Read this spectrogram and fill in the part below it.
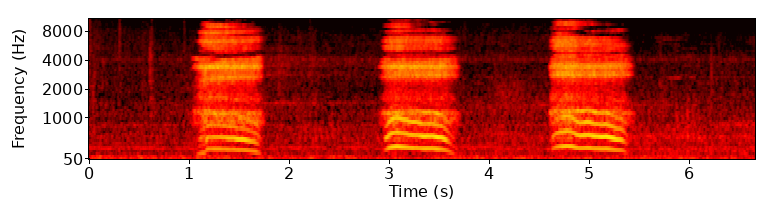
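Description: A young woman speaks through a microphone in short, drawn-out calls.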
